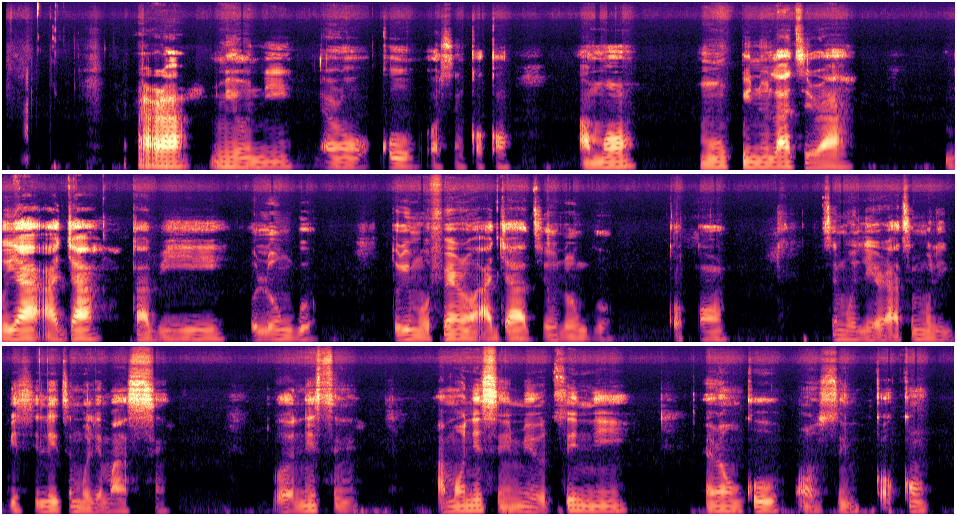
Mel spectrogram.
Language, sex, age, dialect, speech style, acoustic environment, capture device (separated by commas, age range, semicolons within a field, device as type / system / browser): Yoruba, male, 18-24, Nigeria - Nigerian Standard, happy; excited, silence, mobile / Linux / Chrome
